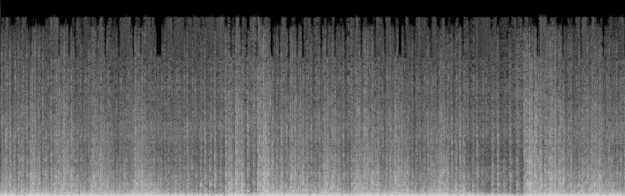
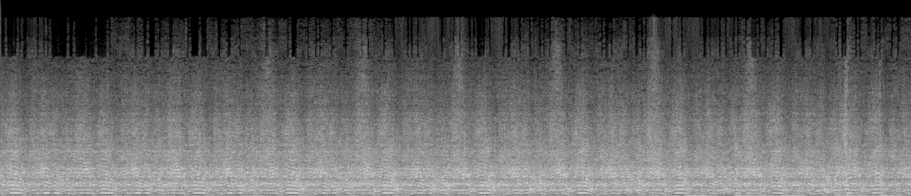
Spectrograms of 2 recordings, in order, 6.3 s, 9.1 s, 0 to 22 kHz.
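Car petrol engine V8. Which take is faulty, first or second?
second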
